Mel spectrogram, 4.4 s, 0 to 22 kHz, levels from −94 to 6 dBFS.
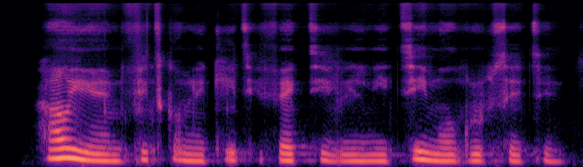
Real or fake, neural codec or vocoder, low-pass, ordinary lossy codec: fake; autoencoder, 48 kHz, 128 numbers a frame, DAC-VAE, trained on Japanese speech; none; none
